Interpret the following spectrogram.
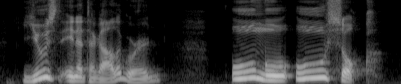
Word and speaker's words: umuusok: Used in a Tagalog word, umuusok. Umuusok. Umuusok. In English, it means it's putting out smoke. It's putting out smoke. It's putting out smoke. Or it's producing smoke. So for example, umuusok ang niluluto ko.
